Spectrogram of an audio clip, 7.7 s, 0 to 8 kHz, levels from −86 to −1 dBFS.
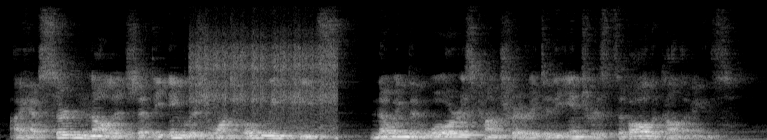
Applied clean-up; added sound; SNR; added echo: none; Strum; 10 dB; reverberation time 0.9 s.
